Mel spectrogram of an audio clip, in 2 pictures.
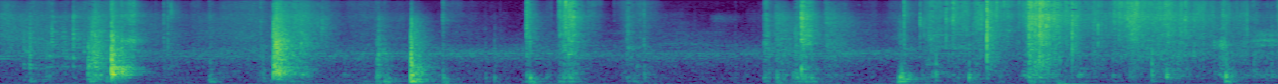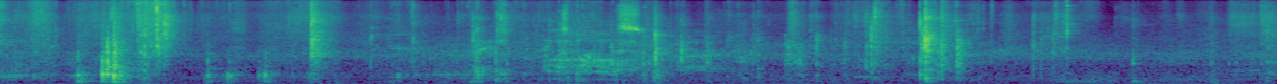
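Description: Hands handling a cardboard trading-card box and hard plastic card cases on a table mat: a string of irregular clicks and knocks, with a stretch of rustling and sliding about halfway through.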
